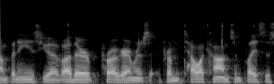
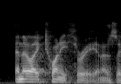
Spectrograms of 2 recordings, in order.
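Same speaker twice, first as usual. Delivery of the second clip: normal talking voice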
